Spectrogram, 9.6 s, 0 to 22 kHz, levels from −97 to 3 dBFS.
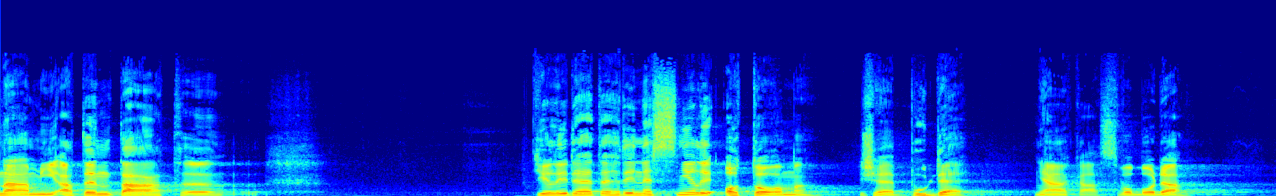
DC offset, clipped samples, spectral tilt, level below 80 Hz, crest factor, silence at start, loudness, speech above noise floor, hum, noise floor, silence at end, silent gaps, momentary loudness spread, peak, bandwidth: under 0.1%; under 0.1%; -4.5 dB/octave; -66 dBFS; 22 dB; 0 s; -26 LUFS; 49 dB; none; -75 dBFS; 0.6 s; none; 11 LU; -6 dBFS; 15.5 kHz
